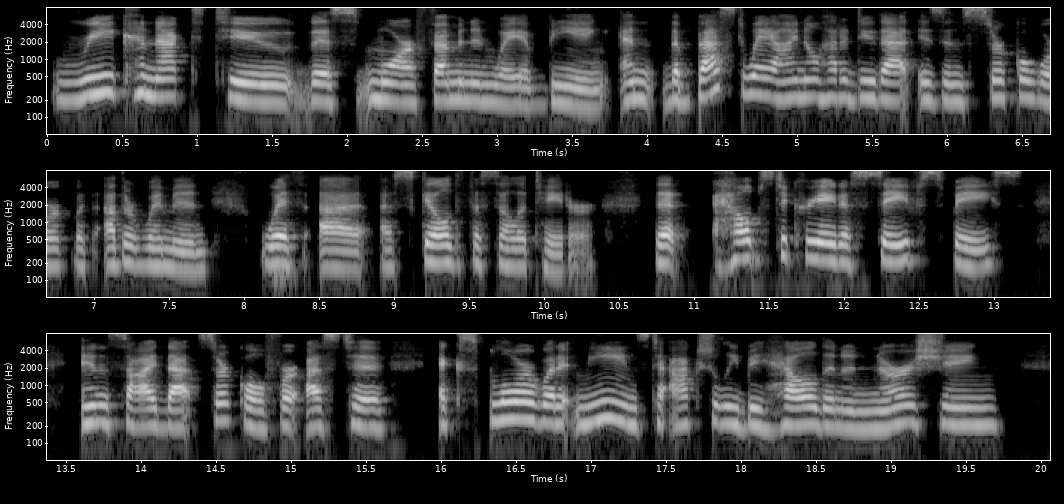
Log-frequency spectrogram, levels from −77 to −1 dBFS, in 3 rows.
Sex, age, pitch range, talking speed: female, 40-59, 190-225 Hz, 160 wpm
